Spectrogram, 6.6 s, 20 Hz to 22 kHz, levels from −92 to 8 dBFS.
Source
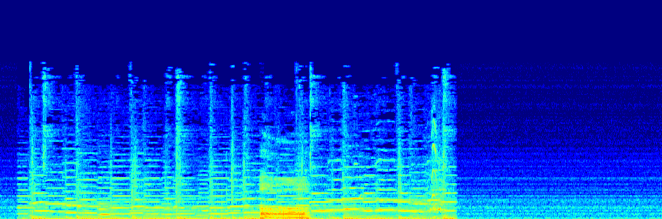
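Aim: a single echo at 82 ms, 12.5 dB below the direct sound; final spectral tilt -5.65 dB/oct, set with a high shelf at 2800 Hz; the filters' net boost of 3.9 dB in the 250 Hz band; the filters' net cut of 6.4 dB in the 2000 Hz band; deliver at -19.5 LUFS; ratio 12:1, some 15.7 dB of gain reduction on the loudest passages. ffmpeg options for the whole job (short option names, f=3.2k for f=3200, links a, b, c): -af "equalizer=f=250:t=o:g=5,equalizer=f=2k:t=o:g=-6.5,highshelf=f=2.8k:g=-3.5,acompressor=threshold=-28dB:ratio=12,aecho=1:1:82:0.237,volume=13dB"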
